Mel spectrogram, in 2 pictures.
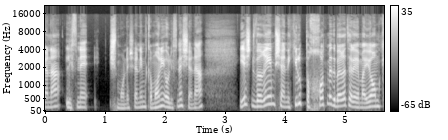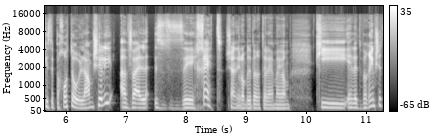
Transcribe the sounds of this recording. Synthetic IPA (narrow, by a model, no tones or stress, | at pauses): analifne̞ | ʃmo̞neʃanimkamo̞nio̞lifnejʃanajeʃdvaʁimʃeanikiiːlupaχo̞tme̞d̪abe̞ʁetalehemajo̞mkizepaχo̞taolamʃe̞liʔavalzeχetʃeanḭlo̞med̪abe̞etalehemajo̞mkʰieledvaʁimʃe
